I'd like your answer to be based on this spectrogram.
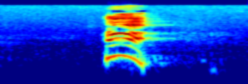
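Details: Woman whose face is turning red while being filmed: a single sudden voiced 'hic' with a quick rise and fall in pitch, then quiet; one hiccup.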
